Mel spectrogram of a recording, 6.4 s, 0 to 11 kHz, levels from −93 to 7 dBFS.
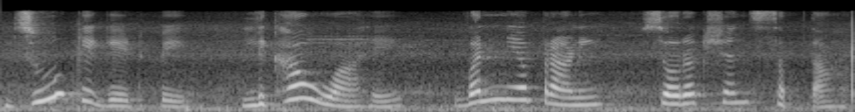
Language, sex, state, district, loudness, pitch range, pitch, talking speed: Hindi, female, Madhya Pradesh, Dhar, -21 LUFS, 190-315 Hz, 255 Hz, 105 wpm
